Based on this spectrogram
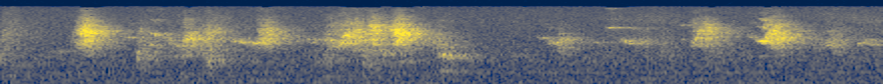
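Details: Morning calls from a pet parrot talking to outdoor birds: scattered scratchy squawks and thin chirps, fairly soft, arriving in short clusters with quiet spaces between them.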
